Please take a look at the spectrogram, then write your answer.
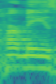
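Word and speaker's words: Hermès: It's pronounced Hermes. Oh, this is what happens with poor people try to pronounce. This is what happens when one of the poorest puts luxury in his mouth.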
